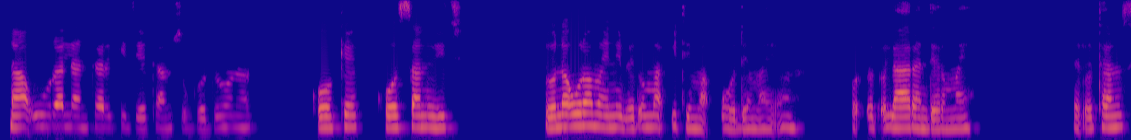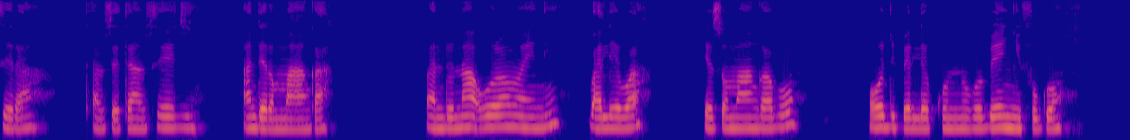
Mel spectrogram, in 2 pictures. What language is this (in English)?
Fula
